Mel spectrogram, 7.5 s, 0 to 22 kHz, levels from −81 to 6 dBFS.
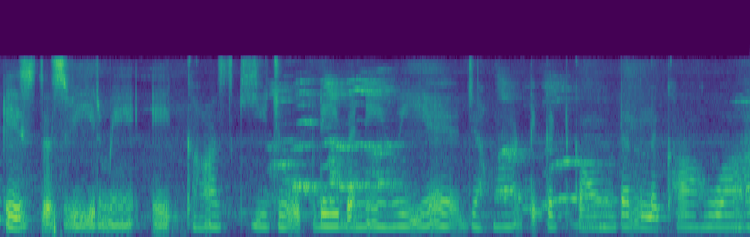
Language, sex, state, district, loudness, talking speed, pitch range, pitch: Hindi, female, Madhya Pradesh, Umaria, -19 LUFS, 120 wpm, 200-215 Hz, 200 Hz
